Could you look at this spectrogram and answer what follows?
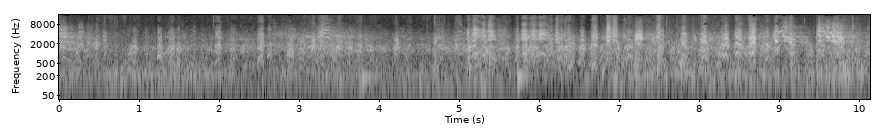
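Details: Gulls gathered on a frozen lake, a dense wash of overlapping calls and sharp crackling chatter with a few faint honking notes, building louder toward the end.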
